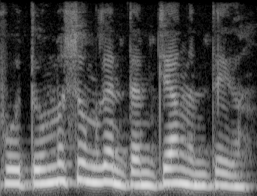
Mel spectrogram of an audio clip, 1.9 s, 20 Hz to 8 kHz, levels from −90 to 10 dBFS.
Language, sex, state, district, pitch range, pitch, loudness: Wancho, female, Arunachal Pradesh, Longding, 190-225 Hz, 215 Hz, -11 LUFS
